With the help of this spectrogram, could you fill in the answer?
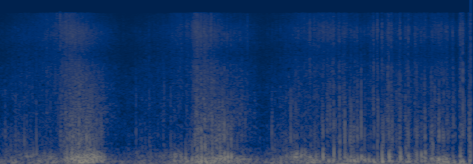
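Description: Long nails on both hands scratch fast across a flat looped grey-beige carpet. The sound is a low, rumbling scrape that swells in broad bursts, then breaks into quicker, choppier strokes toward the end.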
